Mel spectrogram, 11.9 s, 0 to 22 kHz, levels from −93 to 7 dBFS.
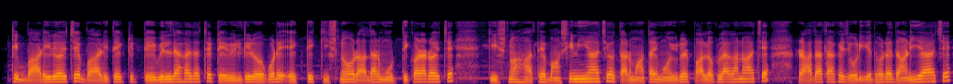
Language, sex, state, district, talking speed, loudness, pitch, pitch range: Bengali, male, West Bengal, Dakshin Dinajpur, 180 wpm, -22 LUFS, 125 Hz, 110-130 Hz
